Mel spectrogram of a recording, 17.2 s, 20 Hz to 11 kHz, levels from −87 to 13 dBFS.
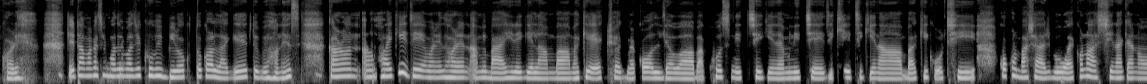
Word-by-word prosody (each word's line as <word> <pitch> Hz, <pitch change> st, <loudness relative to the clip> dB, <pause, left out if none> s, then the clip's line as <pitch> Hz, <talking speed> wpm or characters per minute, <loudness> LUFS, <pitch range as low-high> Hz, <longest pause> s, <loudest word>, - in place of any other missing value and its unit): করে। 180 Hz, 0 st, +3 dB, 0.8 s
এটা 235 Hz, +4 st, +1 dB
আমার 255 Hz, 0 st, -1 dB
কাছে 270 Hz, 0 st, 0 dB
মাঝে, 245 Hz, +1 st, +2 dB
মাঝে 245 Hz, +1 st, +1 dB
খুবই 255 Hz, -1 st, +4 dB
বিরক্তকর 225 Hz, +2 st, +2 dB
লাগে 190 Hz, +2 st, 0 dB, 0.2 s
টু 215 Hz, -, +2 dB
বি 190 Hz, -, 0 dB
হনেস্ট 195 Hz, +5 st, +1 dB, 0.5 s
কারণ 240 Hz, +2 st, +3 dB, 0.2 s
আ -, -, 0 dB, 0.2 s
হয় 245 Hz, 0 st, +3 dB
কি 370 Hz, -, +4 dB, 0.2 s
যে 250 Hz, -, +3 dB, 0.2 s
মানে 205 Hz, 0 st, -2 dB
ধরেন 205 Hz, -1 st, +2 dB, 0.2 s
আমি 200 Hz, +1 st, -1 dB
বাইরে 185 Hz, +2 st, +2 dB
গেলাম 185 Hz, -1 st, +1 dB
বা 175 Hz, -, +3 dB
আমাকে 190 Hz, +5 st, -1 dB, 0.2 s
১০১ 195 Hz, 0 st, -4 dB
বার 175 Hz, 0 st, -1 dB
কল 190 Hz, -1 st, +3 dB, 0.2 s
দেওয়া 175 Hz, -1 st, +1 dB, 0.2 s
বা -, -, +1 dB, 0.2 s
খোঁজ 215 Hz, -2 st, 0 dB, 0.2 s
নিচ্ছি 190 Hz, +3 st, -2 dB
কিনা, 175 Hz, -2 st, 0 dB, 0.2 s
নিচ্ছে 195 Hz, 0 st, 0 dB, 0.2 s
যে -, -, -1 dB
খেয়েছি 205 Hz, -1 st, -3 dB
কিনা 180 Hz, -1 st, 0 dB, 0.4 s
বা -, -, +2 dB
কি 215 Hz, -, 0 dB
করছি, 190 Hz, +2 st, -1 dB, 0.6 s
কখন 245 Hz, +2 st, +1 dB
বাসায় 210 Hz, 0 st, 0 dB
আসবো 190 Hz, +1 st, -2 dB, 0.2 s
এখনও 235 Hz, +4 st, -1 dB
আসছি। 210 Hz, -, -5 dB
না 195 Hz, -, +2 dB
কেন? 185 Hz, 0 st, -2 dB
200 Hz, 160 wpm, -19 LUFS, 185-235 Hz, 0.8 s, খুবই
